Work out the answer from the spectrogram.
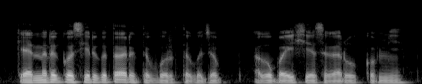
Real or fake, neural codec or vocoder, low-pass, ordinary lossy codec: real; none; 7.2 kHz; none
